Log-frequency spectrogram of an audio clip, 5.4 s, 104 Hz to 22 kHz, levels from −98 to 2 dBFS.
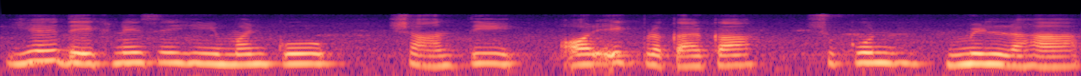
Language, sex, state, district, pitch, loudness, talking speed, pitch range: Hindi, female, Gujarat, Gandhinagar, 250 Hz, -16 LUFS, 155 wpm, 235-260 Hz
